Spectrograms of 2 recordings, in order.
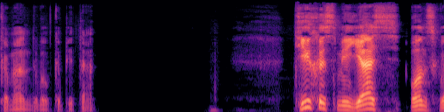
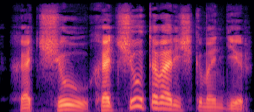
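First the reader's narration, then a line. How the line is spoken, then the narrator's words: Ringing, delighted shout. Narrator (Russian): звенящим от восторга голосом закричал Павлик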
